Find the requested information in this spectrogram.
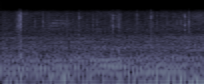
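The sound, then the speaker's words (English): Car engine droning while overtaking a very slow van, a low steady hum with road noise underneath and no clear change in pitch over the short stretch. “Excuse me, I'm doing an overtake that I probably shouldn't. There we go.”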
